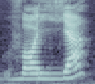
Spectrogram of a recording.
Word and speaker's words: voglia: Então, para fazer esse som do GL, eu necessariamente preciso ter um I depois do L, ok? Tanto é que na palavra voglia, a gente pronuncia esse I, né? Ele tá ali implícito. Embora, no português, a gente reproduza esse som escrevendo LHA, ok? Então, voglia, voglia, eu sempre vou escrever GLIA. Não posso escrever GLA diretamente, porque senão seria vogla, né?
